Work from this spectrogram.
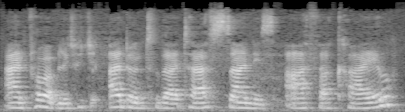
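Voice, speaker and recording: Lower-voiced Ugandan woman chatting. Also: fairly even intonation, moderate pace, a bit bright, rough recording. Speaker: vlog host. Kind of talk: casual couple chat to camera.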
